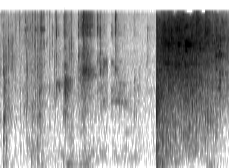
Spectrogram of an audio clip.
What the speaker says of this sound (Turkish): Camı ben kırdım.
